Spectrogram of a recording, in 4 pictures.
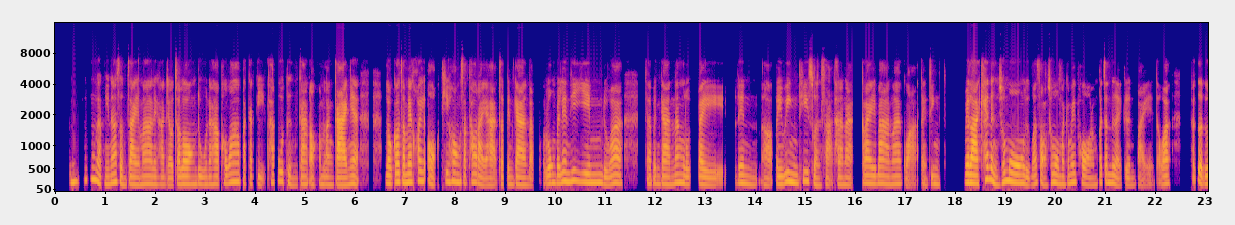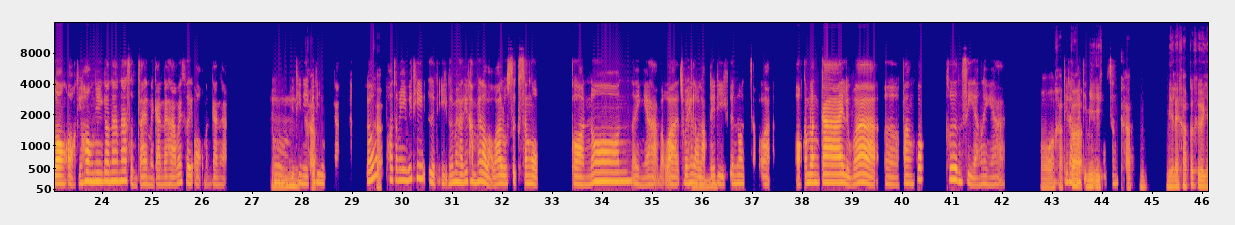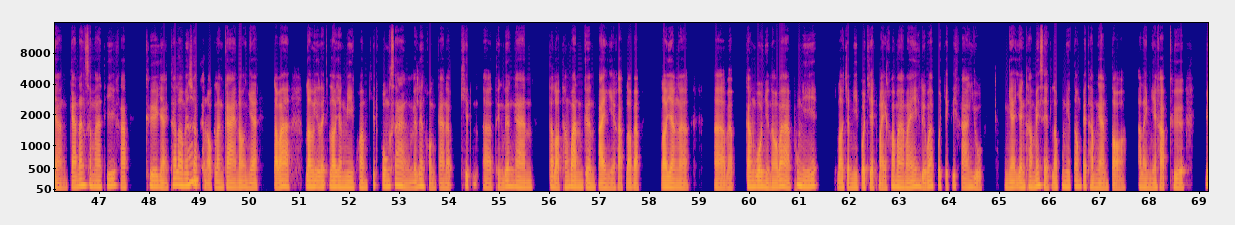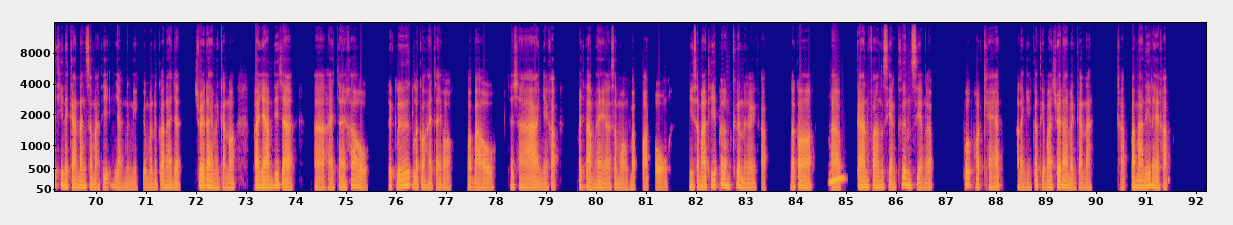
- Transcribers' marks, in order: none
- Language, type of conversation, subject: Thai, advice, นอนไม่หลับเพราะคิดเรื่องงานจนเหนื่อยล้าทั้งวัน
